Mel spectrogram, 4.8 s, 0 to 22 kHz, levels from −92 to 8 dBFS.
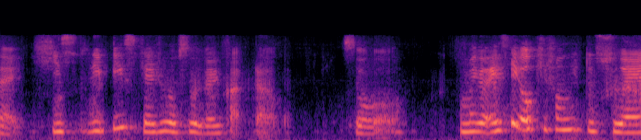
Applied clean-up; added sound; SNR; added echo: neural separator model SepFormer DNS4.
